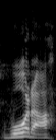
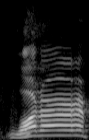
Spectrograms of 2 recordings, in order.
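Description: First: It is said with an Australian accent. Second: It is said with an American accent.

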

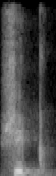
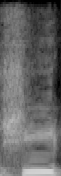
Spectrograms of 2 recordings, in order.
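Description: First: The vowel is said short. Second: The vowel is said long. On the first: The speaker calls it right. "शिक असं म्हणतो आपण" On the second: The speaker calls it wrong. "शीक नाही म्हणत"

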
